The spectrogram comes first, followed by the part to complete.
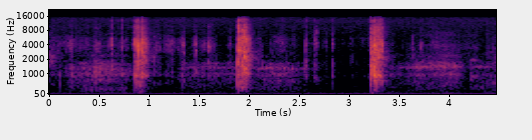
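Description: Tear-away stabilizer being ripped by hand off the back of stitched fabric: three short tears about a second apart.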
